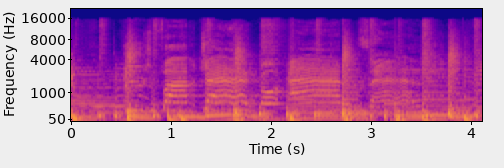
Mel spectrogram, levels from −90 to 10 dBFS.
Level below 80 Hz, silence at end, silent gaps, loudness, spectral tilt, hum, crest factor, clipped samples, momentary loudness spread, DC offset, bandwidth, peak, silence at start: -32 dBFS; 0 s; none; -25 LUFS; -4.5 dB/octave; none; 18 dB; under 0.1%; 4 LU; under 0.1%; 16 kHz; -6 dBFS; 0 s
